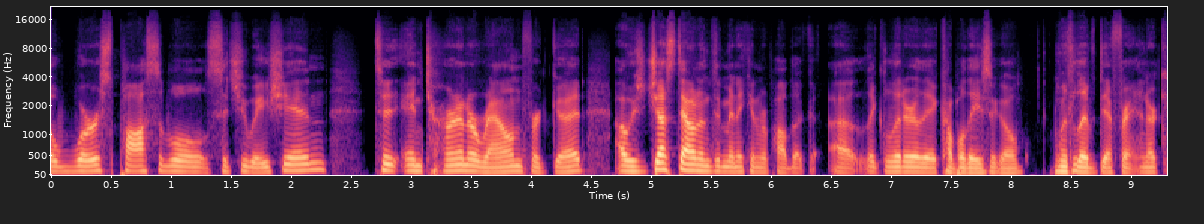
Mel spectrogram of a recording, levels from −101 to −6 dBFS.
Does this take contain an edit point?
yes; 2 cuts; at 4.6 s, 8.2 s

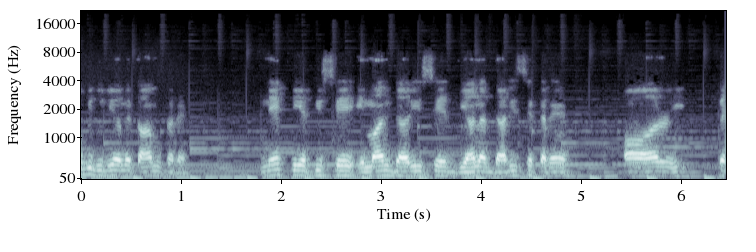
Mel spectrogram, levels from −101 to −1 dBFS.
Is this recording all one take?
yes; 0 cuts

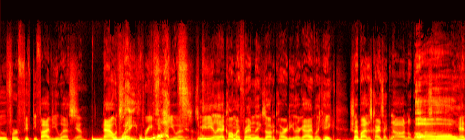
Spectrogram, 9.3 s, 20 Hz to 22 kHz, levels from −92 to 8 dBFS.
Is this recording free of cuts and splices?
no; 1 cut; at 3.9 s

